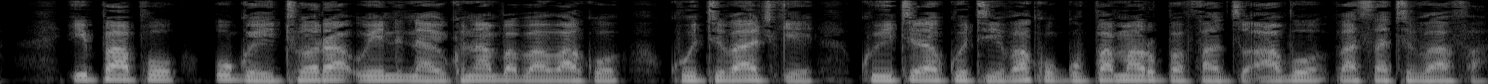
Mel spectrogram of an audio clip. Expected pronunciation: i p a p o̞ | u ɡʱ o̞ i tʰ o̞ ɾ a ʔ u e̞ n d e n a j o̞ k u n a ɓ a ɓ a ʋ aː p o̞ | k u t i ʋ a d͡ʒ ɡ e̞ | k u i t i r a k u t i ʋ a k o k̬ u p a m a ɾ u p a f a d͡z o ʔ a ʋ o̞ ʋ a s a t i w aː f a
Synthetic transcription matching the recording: i p a p o̞ | u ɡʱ o̞ i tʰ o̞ ɾ a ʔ u e̞ n d e n a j o̞ k u n a ɓ a ɓ a ʋ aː k o̞ | k u t i ʋ a d͡ʒ ɡ e̞ | k u i t i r a k u t i ʋ a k o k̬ u p a m a ɾ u p a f a d͡z o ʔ a ʋ o̞ ʋ a s a t i ʋ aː f a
